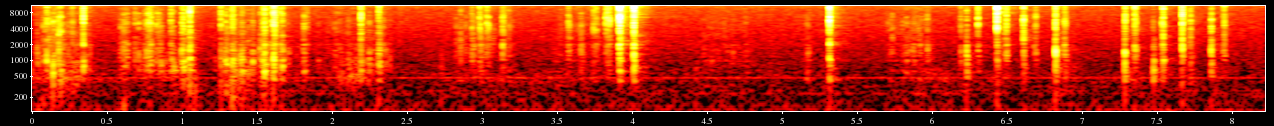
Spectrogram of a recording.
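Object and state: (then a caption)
Plastic desk calculator. Long nails tap rapidly on the keys of a hollow plastic desk calculator, then on its plastic back casing. The taps are quick, dry, bright clicks with almost no ring, coming in uneven bursts over a quiet, faint steady hum.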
